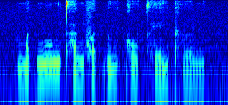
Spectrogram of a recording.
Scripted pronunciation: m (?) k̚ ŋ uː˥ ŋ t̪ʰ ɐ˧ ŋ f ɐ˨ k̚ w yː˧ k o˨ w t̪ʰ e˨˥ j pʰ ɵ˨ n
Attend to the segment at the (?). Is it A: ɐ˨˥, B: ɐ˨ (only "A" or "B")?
B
